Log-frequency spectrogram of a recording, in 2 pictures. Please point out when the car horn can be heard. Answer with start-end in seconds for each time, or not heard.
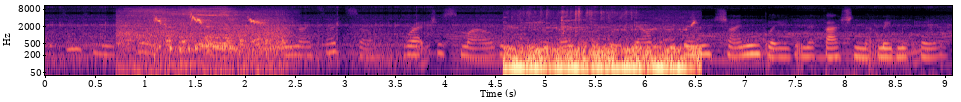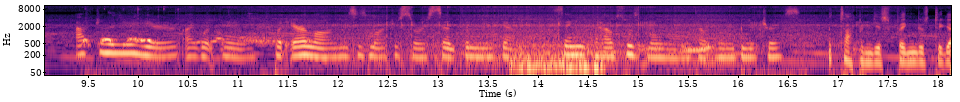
13.7-14.7.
